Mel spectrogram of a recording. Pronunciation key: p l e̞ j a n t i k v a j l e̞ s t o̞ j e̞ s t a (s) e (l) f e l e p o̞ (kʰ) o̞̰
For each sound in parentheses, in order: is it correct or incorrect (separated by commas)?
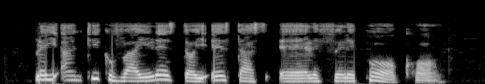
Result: correct, correct, correct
